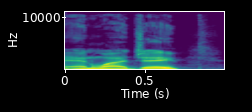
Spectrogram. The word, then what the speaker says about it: Nige: People call me NYJ. To a certain degree, it's like one of the reasons why some people pronounce it NYJ is because otherwise people won't be able to find me because they'll spell it wrong, and I won't knock you on that.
